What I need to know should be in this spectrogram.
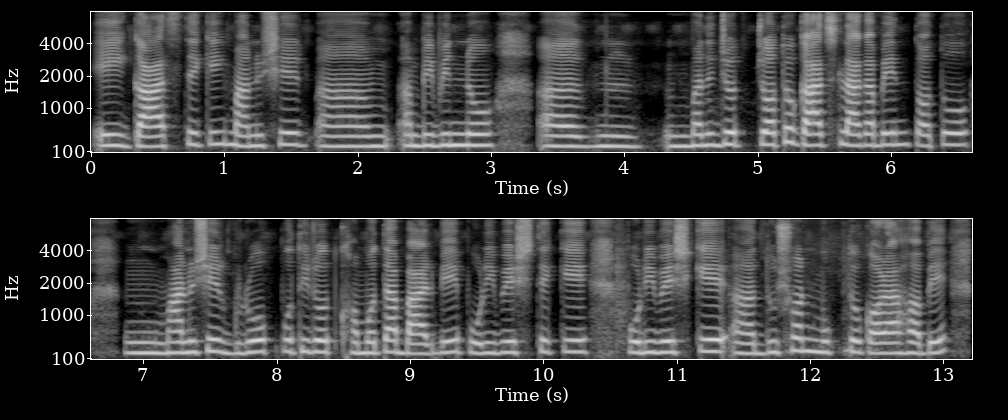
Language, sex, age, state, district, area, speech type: Bengali, female, 45-60, West Bengal, South 24 Parganas, rural, spontaneous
